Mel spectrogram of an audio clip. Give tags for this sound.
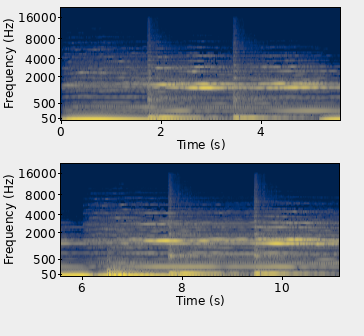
best-sound; mystic; horror-sound; helloween; trailer; film-music; film-effects

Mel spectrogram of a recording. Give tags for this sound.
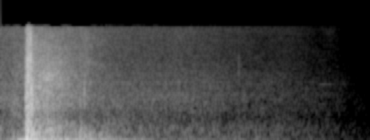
smash; body; melee; woosh; punch; hand; block; kick; attack

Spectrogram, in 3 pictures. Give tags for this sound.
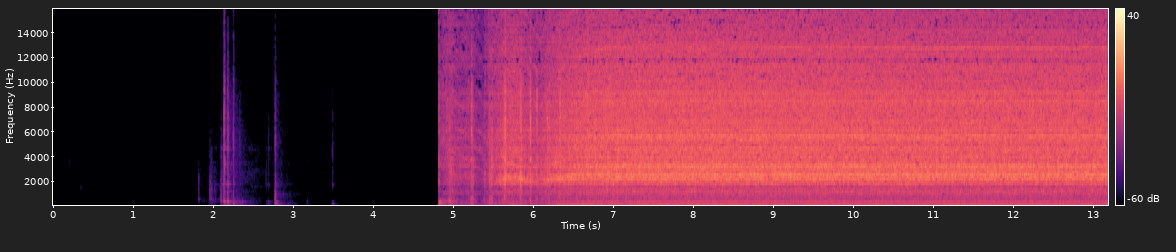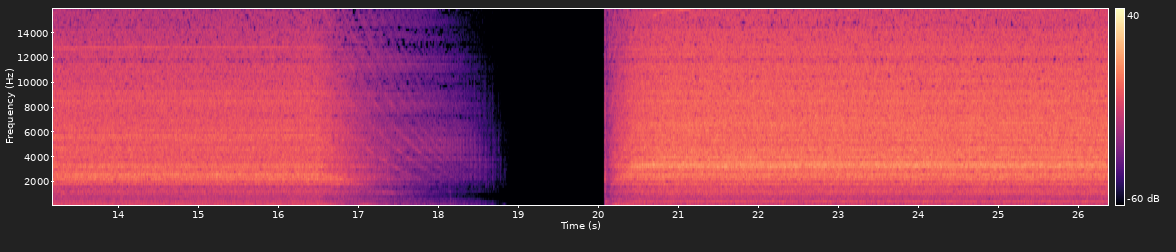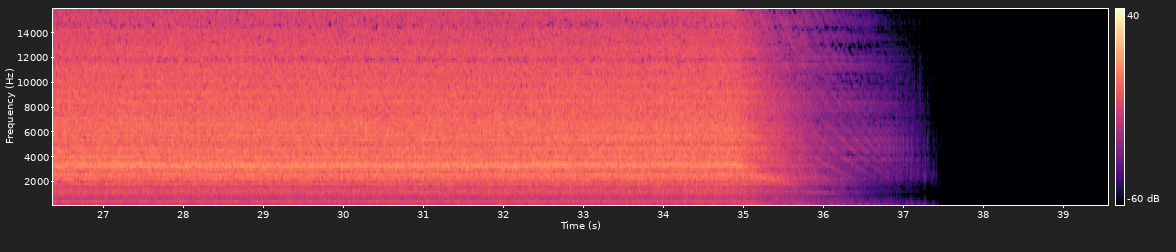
food; cook; drink; licuar; cooking; licuado; cooking-blender; liquate; liquefy; kitchen; blender; shake; cocina; licuadora; smoothie; bebida; mixer

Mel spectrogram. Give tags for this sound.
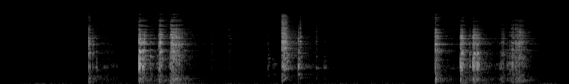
Panska; housework; ZoomH5; bustle

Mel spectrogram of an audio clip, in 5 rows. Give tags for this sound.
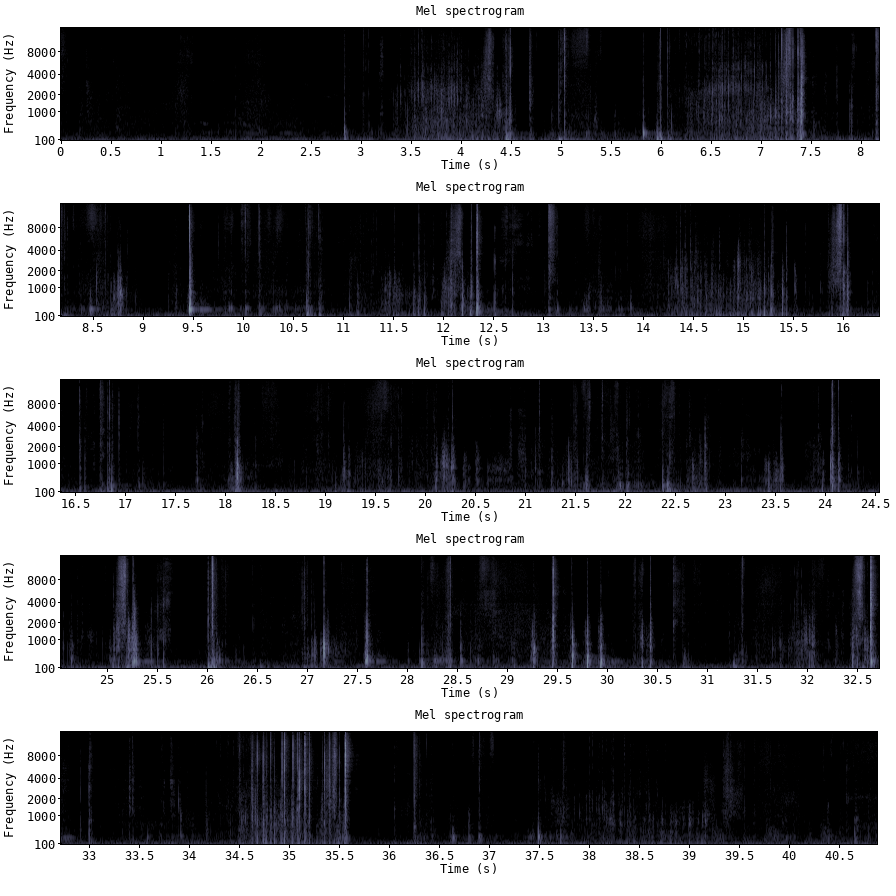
Estudo; Livro; Livro-de-500-p; UAM; Universidade-Anhembi-Morumbi; book; books; ginas; library; page; pages

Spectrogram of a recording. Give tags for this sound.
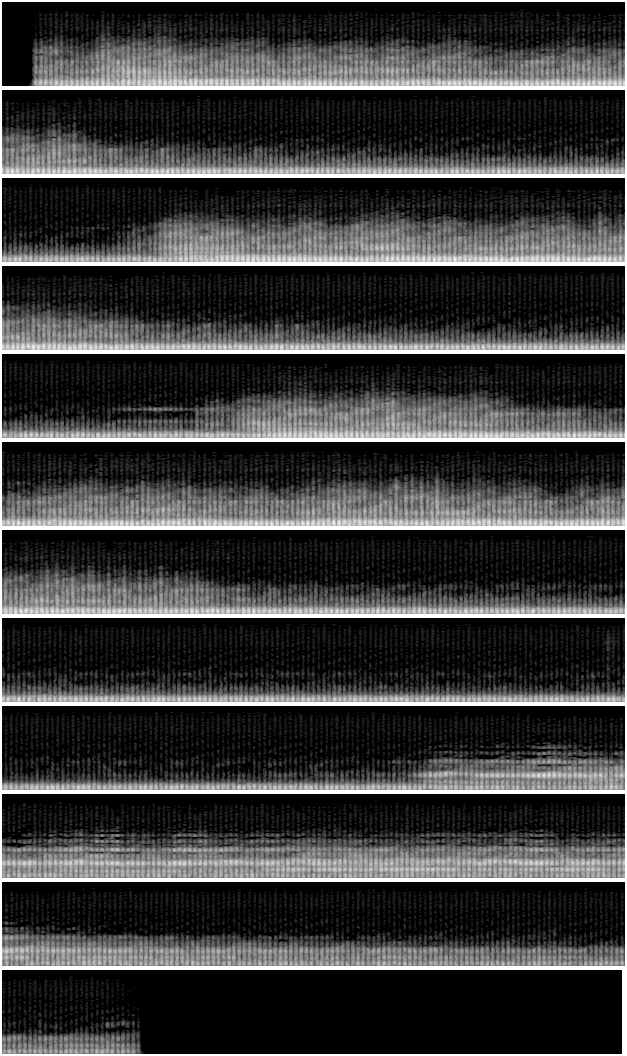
space; alien; monster

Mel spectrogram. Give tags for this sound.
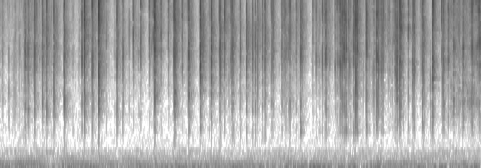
belt; bend; leather

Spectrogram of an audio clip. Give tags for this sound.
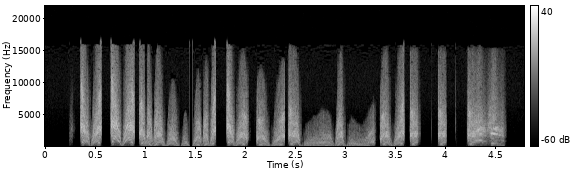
90; acid-sized; classic; dj; golden-era; hip-hop; hiphop; rap; s; scratch; turntable

